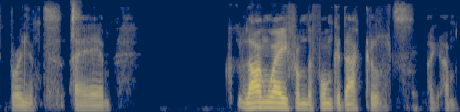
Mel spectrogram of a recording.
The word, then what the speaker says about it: Funkadactyl: Long way from the Funkadactyls. Did I pronounce that right? Funkadactyl? Yeah.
